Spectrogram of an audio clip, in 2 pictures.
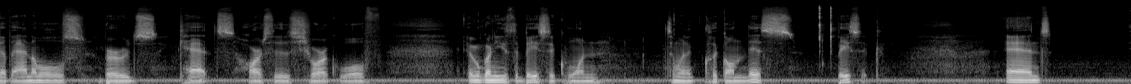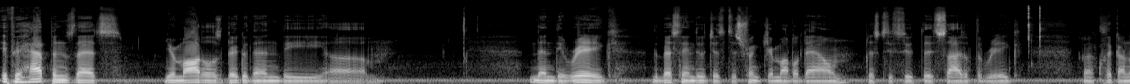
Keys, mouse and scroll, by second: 9.6-10.0 scroll down 2, 10.3-12.1 scroll down 1, 12.1-15.3 scroll down 3, 16.8-17.5 scroll up 3, 17.5-20.5 scroll down 1, 21.7 click.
